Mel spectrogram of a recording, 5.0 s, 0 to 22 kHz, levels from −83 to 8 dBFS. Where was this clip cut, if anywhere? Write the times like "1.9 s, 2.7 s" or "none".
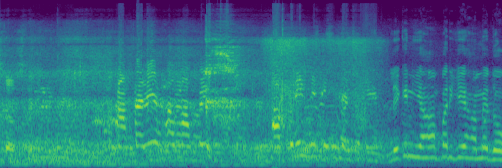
3.5 s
